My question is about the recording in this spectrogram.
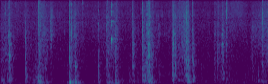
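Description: Footsteps going down a wooden staircase: irregular low thumps and knocks, about two a second, with one heavier thud about a second and a half in.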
